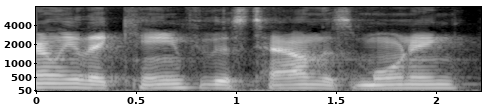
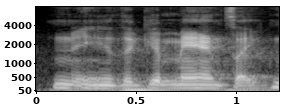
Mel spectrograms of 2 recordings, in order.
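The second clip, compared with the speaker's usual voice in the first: ordinary delivery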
